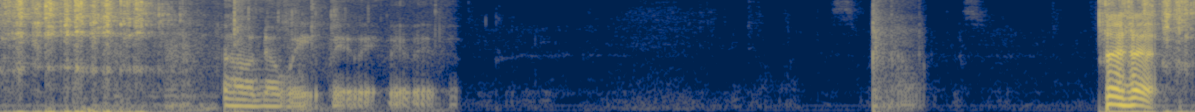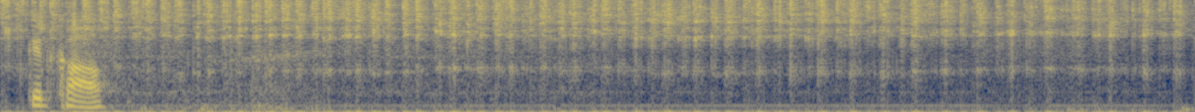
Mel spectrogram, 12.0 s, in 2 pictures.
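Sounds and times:
speech: 0:01.1 - 0:02.4, 0:05.5 - 0:06.7
dice rolling: 0:05.5 - 0:11.9.

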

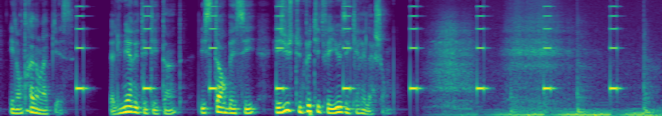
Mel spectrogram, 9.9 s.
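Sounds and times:
speech: 0:00.2 - 0:06.0
medical monitor beeping in hospital room: 0:01.1 - 0:01.5, 0:02.1 - 0:02.4, 0:03.1 - 0:03.4, 0:04.2 - 0:04.4, 0:05.1 - 0:05.4, 0:06.2 - 0:06.4, 0:07.0 - 0:07.4, 0:08.2 - 0:08.4, 0:09.1 - 0:09.4.

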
